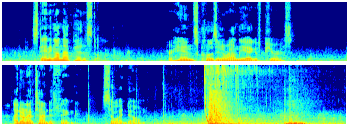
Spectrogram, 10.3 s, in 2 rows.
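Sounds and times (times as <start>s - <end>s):
speech: 0.5s - 1.6s, 2.5s - 4.4s, 5.4s - 7.7s
gunshot: 8.2s - 9.8s.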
